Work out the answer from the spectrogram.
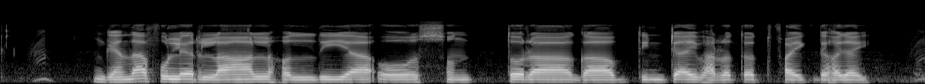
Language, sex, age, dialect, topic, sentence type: Bengali, male, 18-24, Rajbangshi, agriculture, statement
